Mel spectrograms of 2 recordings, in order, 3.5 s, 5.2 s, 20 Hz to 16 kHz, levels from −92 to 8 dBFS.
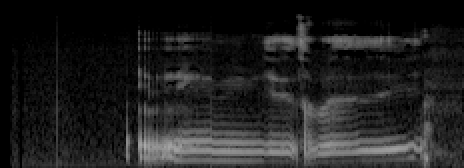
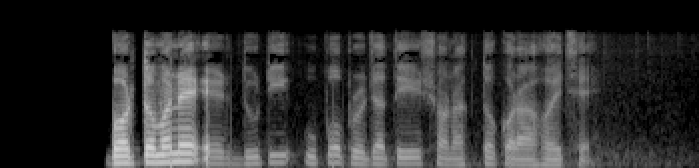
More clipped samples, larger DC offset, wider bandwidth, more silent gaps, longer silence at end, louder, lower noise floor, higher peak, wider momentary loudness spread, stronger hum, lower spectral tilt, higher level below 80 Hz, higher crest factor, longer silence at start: neither; neither; first, 11 kHz vs 8 kHz; neither; second, 0.2 s vs 0.85 s; second, -37 LUFS vs -20 LUFS; first, -69 dBFS vs -62 dBFS; second, -18 dBFS vs -2 dBFS; second, 6 LU vs 20 LU; neither; second, -3 dB/octave vs -5.5 dB/octave; second, -84 dBFS vs -58 dBFS; about the same, 20 dB vs 20 dB; first, 1.05 s vs 0.85 s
